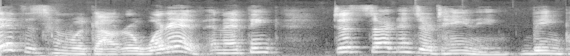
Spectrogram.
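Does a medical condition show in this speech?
Yes: slurred speech.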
